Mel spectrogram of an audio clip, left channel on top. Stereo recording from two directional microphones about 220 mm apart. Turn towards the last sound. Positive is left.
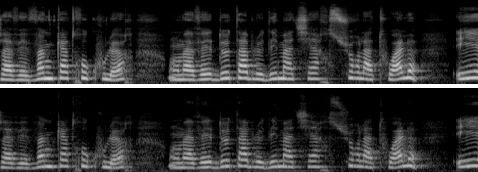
turn(degrees=25)  # may be behind; listen again after turning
